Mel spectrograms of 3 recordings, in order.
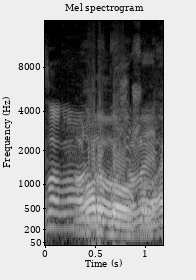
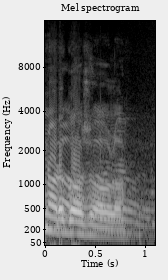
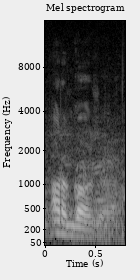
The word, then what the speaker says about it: Orgosolo: Allora, prima di tutto tu devi imparare a dire Orgozolo, ecco, non Orgozolo. Orgozolo.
